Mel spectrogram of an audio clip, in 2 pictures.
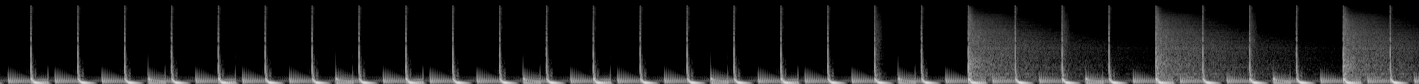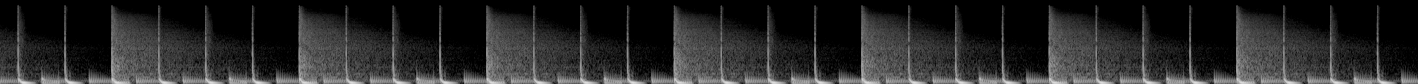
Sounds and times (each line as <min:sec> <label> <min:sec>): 0:09.7 HiHat 0:28.3
0:09.7 Clap 0:10.8
0:11.6 Clap 0:12.7
0:13.4 Clap 0:14.6
0:15.3 Clap 0:16.5
0:17.2 Clap 0:18.4
0:19.1 Clap 0:20.2
0:21.0 Clap 0:22.1
0:22.8 Clap 0:24.0
0:24.7 Clap 0:25.9
0:26.6 Clap 0:27.8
